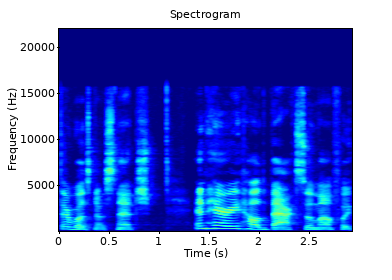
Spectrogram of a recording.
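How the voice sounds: Lively intonation in a natural reading voice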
